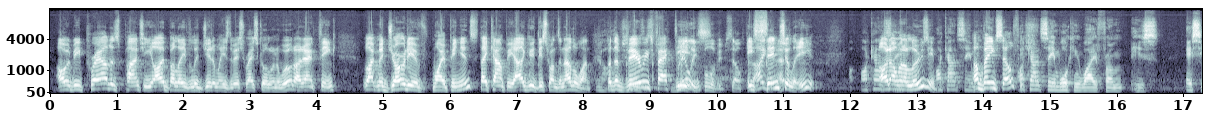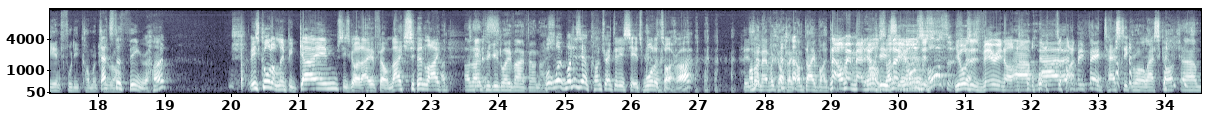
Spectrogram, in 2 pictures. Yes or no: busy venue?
yes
